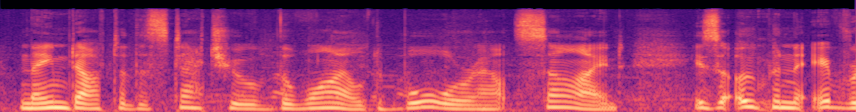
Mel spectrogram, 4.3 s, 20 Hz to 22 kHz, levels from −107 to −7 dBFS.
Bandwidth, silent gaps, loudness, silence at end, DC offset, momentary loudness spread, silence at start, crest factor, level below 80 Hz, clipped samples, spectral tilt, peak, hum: 16 kHz; none; -20 LUFS; 0 s; under 0.1%; 6 LU; 0 s; 18 dB; -52 dBFS; under 0.1%; -4.5 dB/octave; -2 dBFS; none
